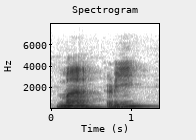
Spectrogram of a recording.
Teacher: como la y está acentuada eso hace que la y se convierta en una vocal fuerte y al ser dos vocales fuertes pueden ir en sílabas separadas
